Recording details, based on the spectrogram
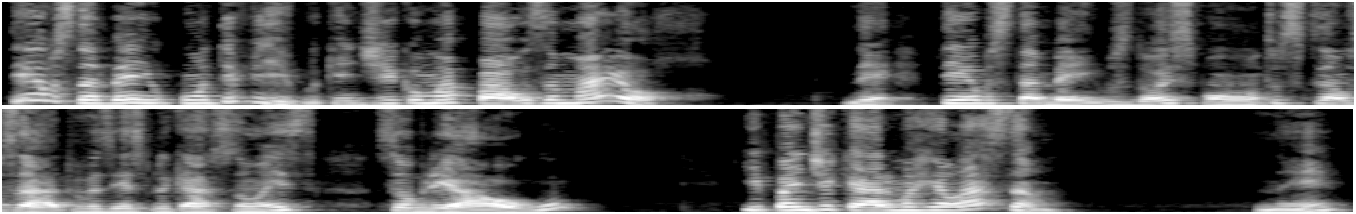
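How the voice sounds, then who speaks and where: A woman's voice: a little high, expressive, normal speed, darkish tone. A woman teacher from Brazil, patiently explaining a lesson to parents and often adding "né?". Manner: patient explaining with frequent "né?" tags.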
